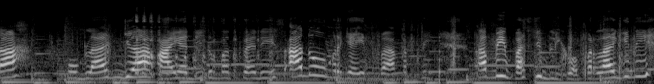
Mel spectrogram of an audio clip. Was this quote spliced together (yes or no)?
no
